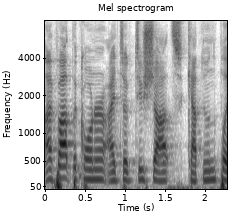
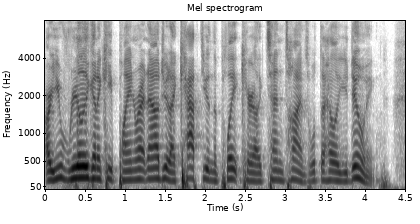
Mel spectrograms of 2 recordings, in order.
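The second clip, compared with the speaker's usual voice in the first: loud, raised, hounding, accusing yell; 7 dB louder than usual. Retelling how a player followed him around: imitating someone yelling. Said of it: "just yelling at me like".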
